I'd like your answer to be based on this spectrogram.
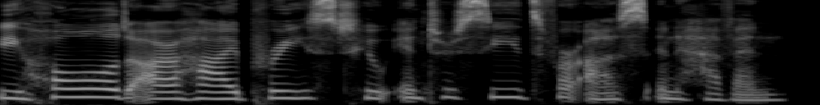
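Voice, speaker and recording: A woman priest reading a scripted sermon in a measured, deliberate and solemn manner. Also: a little high, creaky, no room sound, clean studio sound. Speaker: Episcopal priest reading a sermon written by a colleague. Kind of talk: read sermon, scripted narration.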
